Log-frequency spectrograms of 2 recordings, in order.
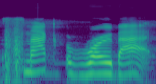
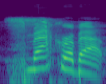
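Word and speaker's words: Smackrobat: got your name wrong so it's smack robat smack robat like a smacking acrobat acrobat yes exactly right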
